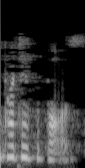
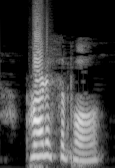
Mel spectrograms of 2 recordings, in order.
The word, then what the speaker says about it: participle: Some pronounce the word participle, while others say participle. Both are correct and both can be used.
